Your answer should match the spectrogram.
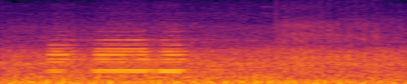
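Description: A vehicle horn honks once, briefly, two notes sounding together, over the steady low rumble of a motorcycle being ridden through traffic.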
